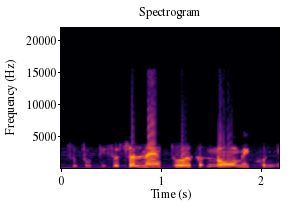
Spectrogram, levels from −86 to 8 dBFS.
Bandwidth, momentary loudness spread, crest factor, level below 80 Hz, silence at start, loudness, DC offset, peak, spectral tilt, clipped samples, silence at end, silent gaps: 14.5 kHz; 10 LU; 16 dB; -66 dBFS; 0.25 s; -17 LUFS; under 0.1%; -2 dBFS; -1.5 dB/octave; under 0.1%; 0.15 s; none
